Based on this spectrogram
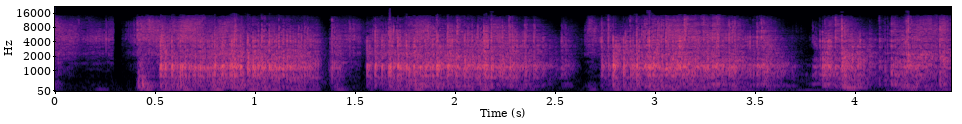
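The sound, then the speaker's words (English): Dice are dumped out, clattering and rattling in four dense waves, each burst about a second long with brief gaps between, loud, no voices. “Wow, that one like came in waves. Boy, yeah. It's still not over.”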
